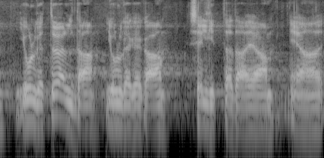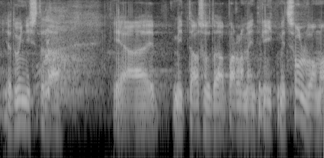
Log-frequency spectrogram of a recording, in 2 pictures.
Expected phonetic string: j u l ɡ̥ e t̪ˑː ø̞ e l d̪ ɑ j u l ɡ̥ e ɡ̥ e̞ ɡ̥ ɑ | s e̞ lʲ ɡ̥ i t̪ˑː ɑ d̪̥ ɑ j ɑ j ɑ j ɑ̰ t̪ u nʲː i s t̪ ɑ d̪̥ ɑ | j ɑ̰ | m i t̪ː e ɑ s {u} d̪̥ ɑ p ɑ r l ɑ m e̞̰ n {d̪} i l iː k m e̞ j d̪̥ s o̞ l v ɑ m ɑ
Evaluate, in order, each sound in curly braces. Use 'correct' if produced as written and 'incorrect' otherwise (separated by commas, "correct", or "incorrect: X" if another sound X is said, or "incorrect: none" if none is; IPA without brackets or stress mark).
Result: correct, correct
